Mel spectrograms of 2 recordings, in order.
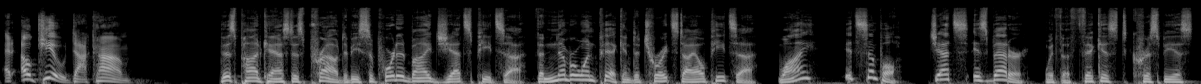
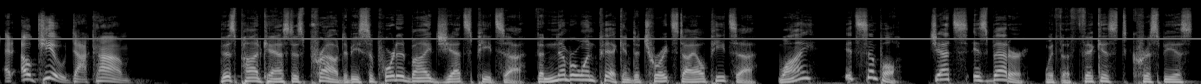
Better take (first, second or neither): first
